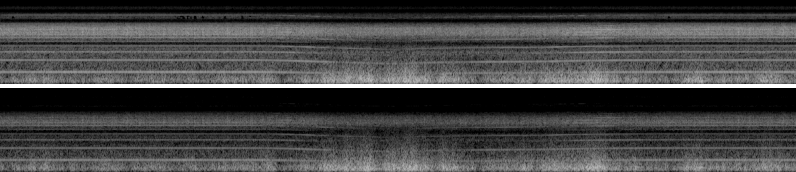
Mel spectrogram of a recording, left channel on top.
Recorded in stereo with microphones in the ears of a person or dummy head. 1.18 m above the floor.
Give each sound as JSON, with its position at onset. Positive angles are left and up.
{"t": 0.0, "sound": "a machine running", "side_deg": 50}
